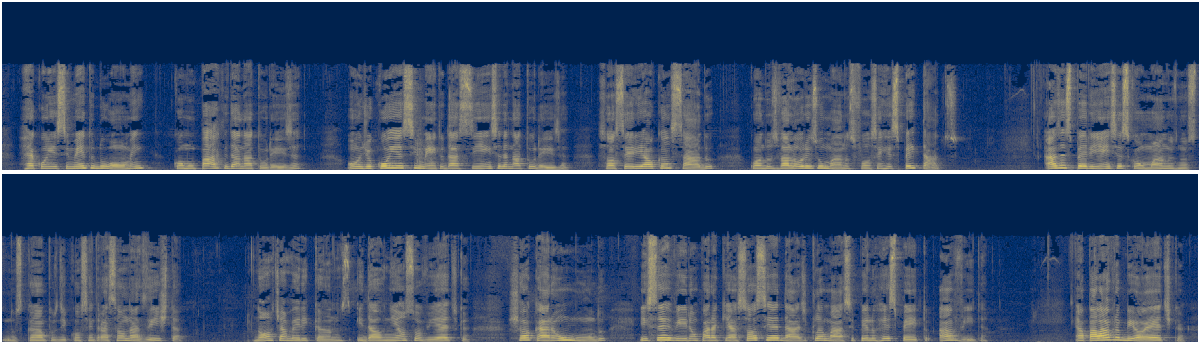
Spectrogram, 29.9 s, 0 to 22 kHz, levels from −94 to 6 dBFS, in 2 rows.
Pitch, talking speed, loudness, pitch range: 225 Hz, 110 wpm, -21 LUFS, 205-250 Hz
